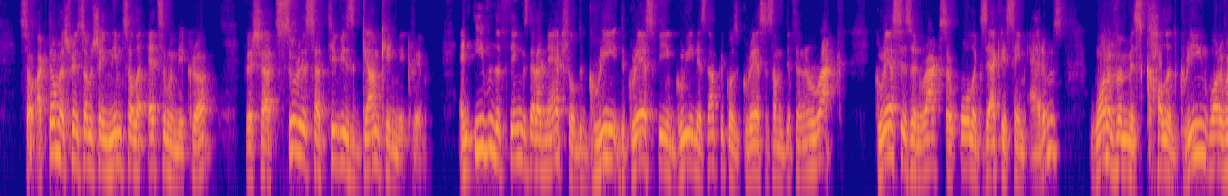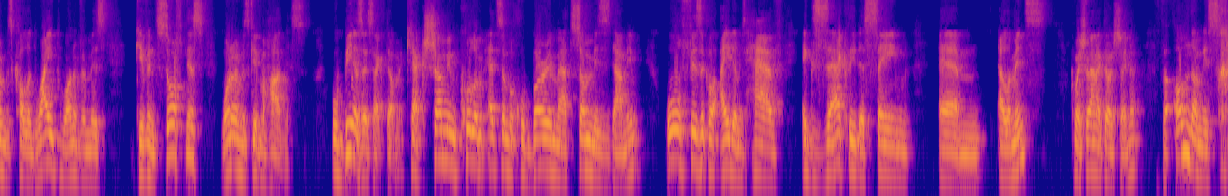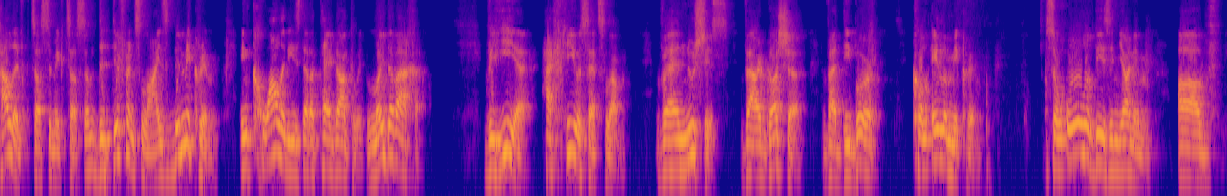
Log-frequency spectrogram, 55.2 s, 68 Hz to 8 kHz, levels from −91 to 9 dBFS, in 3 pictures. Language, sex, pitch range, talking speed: English, male, 115-175 Hz, 95 wpm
